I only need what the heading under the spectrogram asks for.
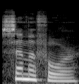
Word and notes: semaphore: American English

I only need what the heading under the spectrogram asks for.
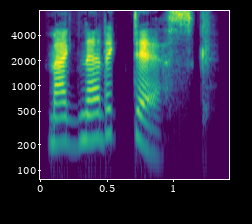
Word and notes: magnetic disk: American English

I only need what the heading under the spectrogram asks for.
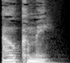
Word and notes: alchemy: British English

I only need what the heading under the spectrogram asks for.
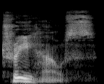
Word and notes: tree house: British English

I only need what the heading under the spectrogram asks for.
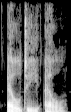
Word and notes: ldl: British English

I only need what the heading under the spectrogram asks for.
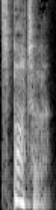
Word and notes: sputter: British English

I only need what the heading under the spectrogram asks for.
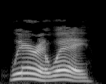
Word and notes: wear away: British English

